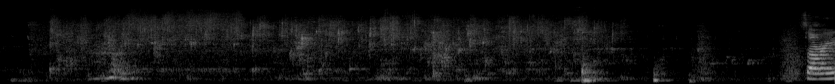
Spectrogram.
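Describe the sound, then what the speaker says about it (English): Tap water runs and splashes while a small Littlest Pet Shop toy is rinsed off after being covered in ketchup, a steady close flow broken by splashes and handling noises, with a voice faintly present. "Now, time to rinse the LPS off in water."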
